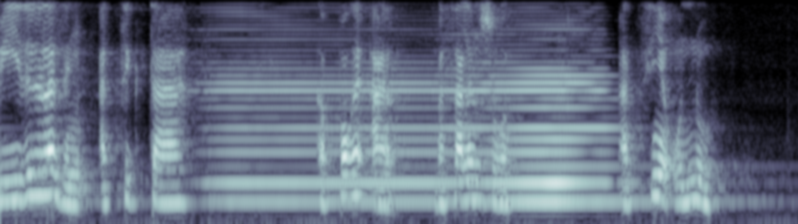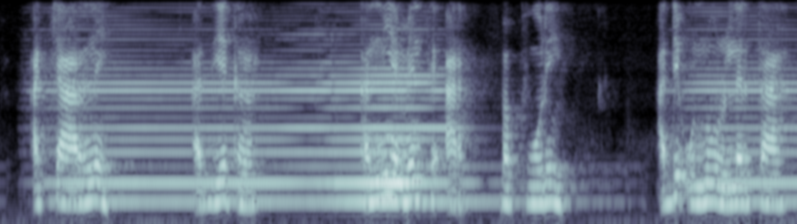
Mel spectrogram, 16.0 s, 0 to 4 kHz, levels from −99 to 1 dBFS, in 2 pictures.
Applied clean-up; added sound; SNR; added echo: none; Bowed string instrument; 2 dB; reverberation time 0.4 s.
